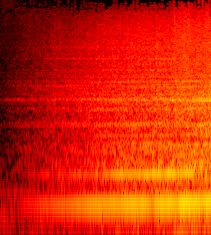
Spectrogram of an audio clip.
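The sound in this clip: A motorboat patrolling the Klamath River gives a steady engine hum that swells gradually louder and brighter, with a constant low drone beneath.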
